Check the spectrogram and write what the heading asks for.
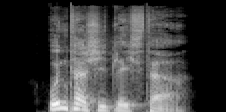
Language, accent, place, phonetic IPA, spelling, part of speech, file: German, Germany, Berlin, [ˈʊntɐˌʃiːtlɪçstɐ], unterschiedlichster, adjective, De-unterschiedlichster.ogg
- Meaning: inflection of unterschiedlich: 1. strong/mixed nominative masculine singular superlative degree 2. strong genitive/dative feminine singular superlative degree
